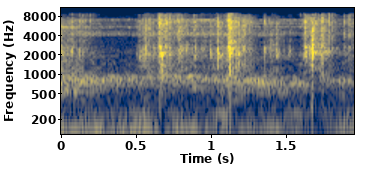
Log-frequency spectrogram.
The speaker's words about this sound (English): It was the silver coins rattling in the box. "Hey, who's stealing my money?" he shouted.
